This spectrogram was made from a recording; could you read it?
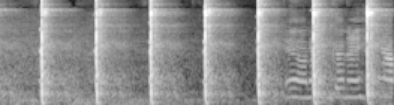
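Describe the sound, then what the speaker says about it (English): Seven sharp, evenly spaced hammer blows ring out on hot metal as the end of a piece is forged flat, each strike loud and close with a brief metallic ring, the later ones carrying a faint pinging overtone. "I'm going to hammer it as evenly as possible."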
